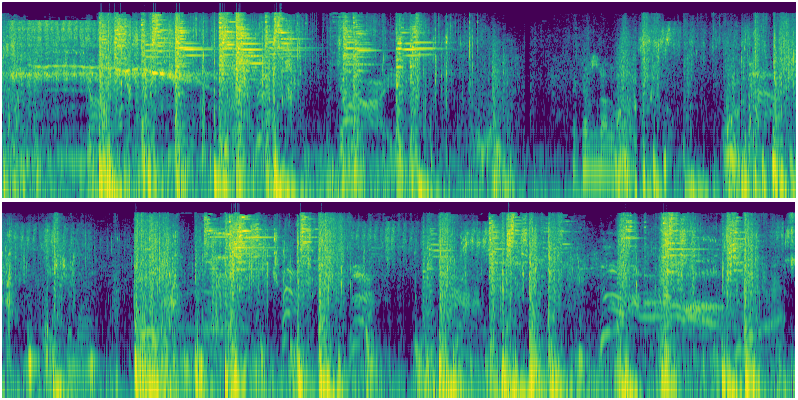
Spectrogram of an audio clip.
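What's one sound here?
A blade slashes and strikes flesh with wet thuds.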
